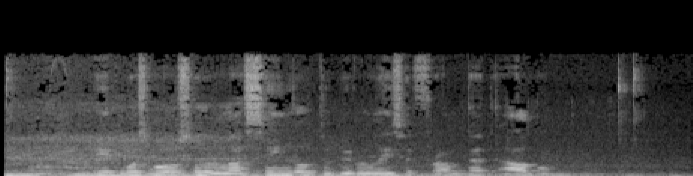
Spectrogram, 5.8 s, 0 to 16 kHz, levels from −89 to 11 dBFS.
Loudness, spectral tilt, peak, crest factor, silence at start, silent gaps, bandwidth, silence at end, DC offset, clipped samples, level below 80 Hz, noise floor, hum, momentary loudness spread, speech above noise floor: -19 LUFS; -5.5 dB/octave; -2 dBFS; 16 dB; 0.05 s; none; 11.5 kHz; 0.1 s; under 0.1%; under 0.1%; -26 dBFS; -39 dBFS; none; 17 LU; 21 dB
